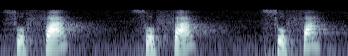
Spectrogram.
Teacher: na palavra sofá Nós também temos a última sílaba como a sílaba mais forte desta palavra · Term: oxítonas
